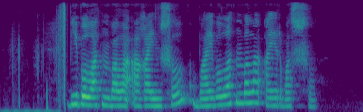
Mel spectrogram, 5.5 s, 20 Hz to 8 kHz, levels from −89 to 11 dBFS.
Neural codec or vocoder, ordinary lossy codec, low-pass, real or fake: none; AAC, 48 kbps; 7.2 kHz; real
